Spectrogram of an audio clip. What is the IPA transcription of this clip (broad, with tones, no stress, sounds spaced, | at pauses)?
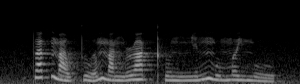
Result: t̪ a˦˥ t̚ m a˨˩ w t̪ u˨˩˦ ə̯ m a˧ ŋ ɹ a˦˥ k̚ t̪ʰ u˧ n ɲ i˧˥ n m u˧ m ə˧ j m u˨˩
